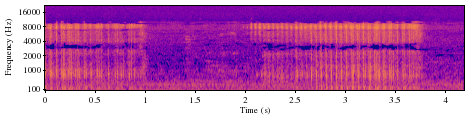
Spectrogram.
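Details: Shih Tzu/Pekingese dog indoors giving a low, rough, pulsing growl in two bursts, the first about a second long, the second from about 2.5 to 3.7 seconds, with a quieter stretch between.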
